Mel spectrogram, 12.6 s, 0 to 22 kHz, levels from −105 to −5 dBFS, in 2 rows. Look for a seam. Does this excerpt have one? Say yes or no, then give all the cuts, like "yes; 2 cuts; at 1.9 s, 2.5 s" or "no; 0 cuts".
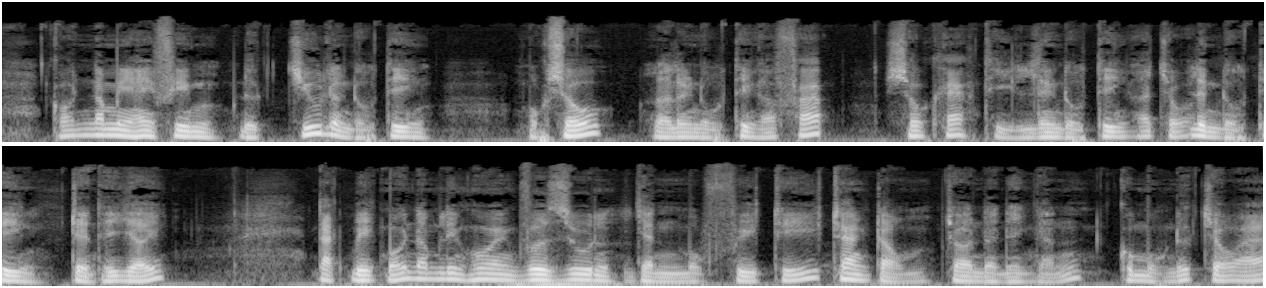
yes; 3 cuts; at 5.9 s, 9.4 s, 11.0 s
